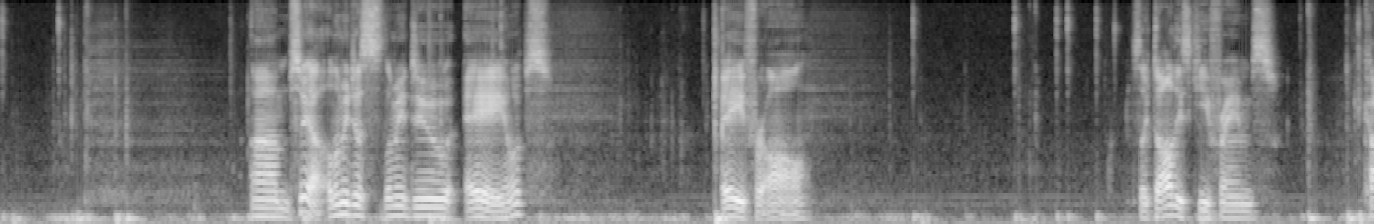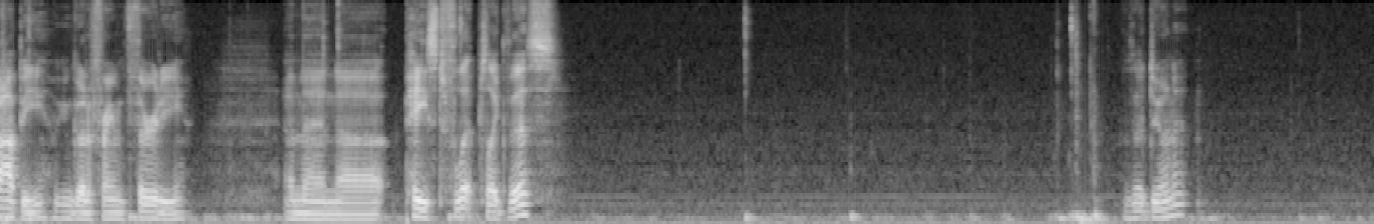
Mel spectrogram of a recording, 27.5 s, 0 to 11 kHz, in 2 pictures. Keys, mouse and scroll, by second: 1.2 a, 4.3 typing, 7.2 typing, 13.6 ctrl+c.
